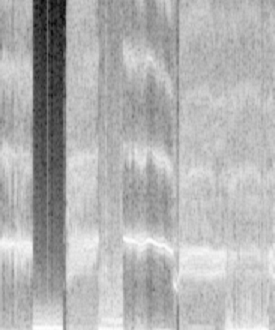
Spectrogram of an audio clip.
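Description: A young man screams loudly.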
